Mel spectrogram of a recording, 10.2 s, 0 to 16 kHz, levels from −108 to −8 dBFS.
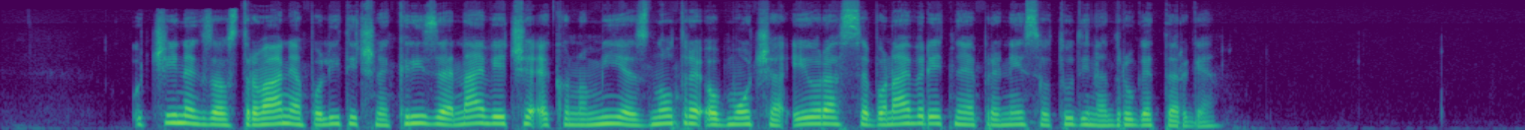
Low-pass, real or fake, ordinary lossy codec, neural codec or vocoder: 14.4 kHz; real; Opus, 32 kbps; none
